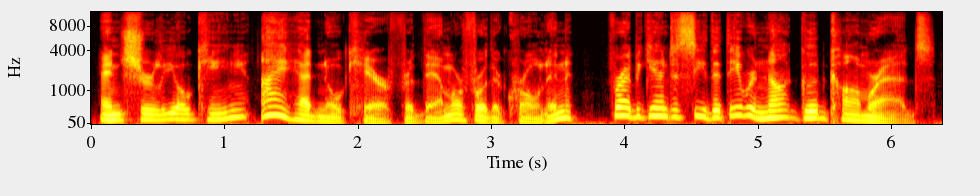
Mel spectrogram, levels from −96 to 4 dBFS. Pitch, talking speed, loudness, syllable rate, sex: 130 Hz, 235 wpm, -19 LUFS, 5.4 syllables/s, male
